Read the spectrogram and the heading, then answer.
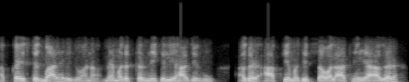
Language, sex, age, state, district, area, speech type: Urdu, male, 60+, Maharashtra, Nashik, urban, conversation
